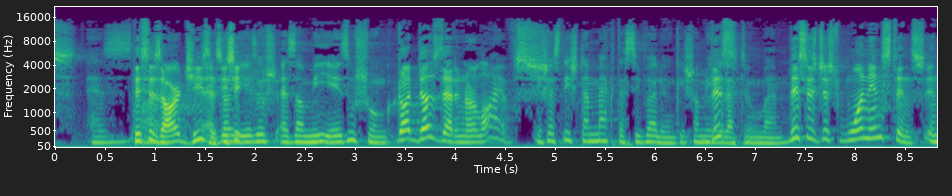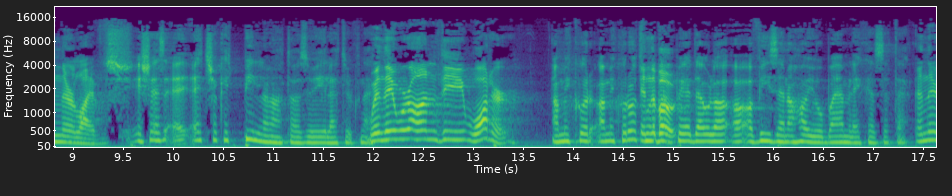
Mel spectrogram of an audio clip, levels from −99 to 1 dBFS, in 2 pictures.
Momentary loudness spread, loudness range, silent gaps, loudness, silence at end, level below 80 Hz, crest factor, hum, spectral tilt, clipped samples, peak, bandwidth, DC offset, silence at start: 10 LU; 4 LU; none; -19 LUFS; 0 s; -50 dBFS; 20 dB; none; -4 dB/octave; under 0.1%; 0 dBFS; 15.5 kHz; 2%; 0 s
